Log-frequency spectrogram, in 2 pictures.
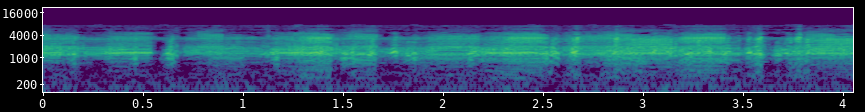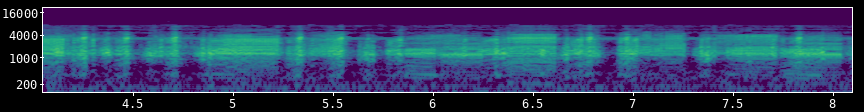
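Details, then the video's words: Croaking frogs in a dense wetland chorus by the water. The harsh calls blend into an almost unbroken wall of sound, with a few sharper clicks and pulses rising above it. "Relax to the Sound of Croaking Frogs"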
